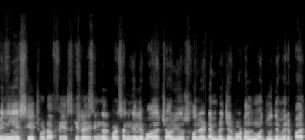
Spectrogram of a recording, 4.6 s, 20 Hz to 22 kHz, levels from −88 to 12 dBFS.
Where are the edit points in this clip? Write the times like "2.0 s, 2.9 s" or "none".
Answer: 3.1 s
